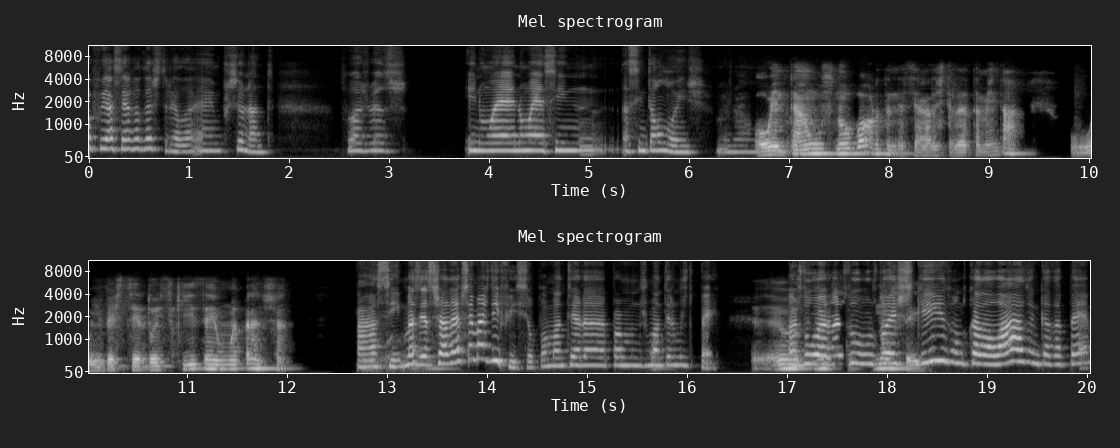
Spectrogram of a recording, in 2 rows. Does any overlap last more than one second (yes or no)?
yes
